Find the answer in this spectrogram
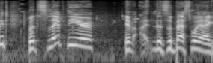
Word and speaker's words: Sleipnir: So, I thank you guys for commenting all below what we should name it, but Sleipnir, that's the best way I can pronounce it, is apparently Odin's horse.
